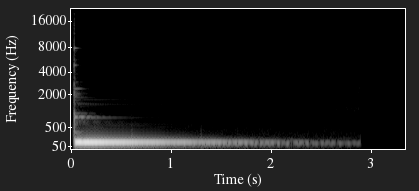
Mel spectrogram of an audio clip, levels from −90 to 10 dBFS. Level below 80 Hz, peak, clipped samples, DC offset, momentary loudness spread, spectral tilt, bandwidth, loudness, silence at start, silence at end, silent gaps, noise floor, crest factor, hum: -66 dBFS; -2 dBFS; under 0.1%; under 0.1%; 26 LU; -11.5 dB/octave; 1 kHz; -14 LUFS; 0.05 s; 1.9 s; none; -59 dBFS; 14 dB; none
